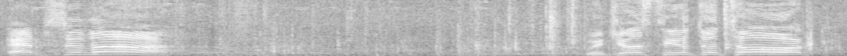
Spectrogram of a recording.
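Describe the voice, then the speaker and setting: An actor playing a menacing soldier in a video game, calling out with a coaxing threat. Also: male voice, very high-pitched, big pitch swings, takes it slowly, background noise, full character voice. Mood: falsely reasonable. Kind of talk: video game cutscene acting.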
